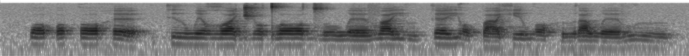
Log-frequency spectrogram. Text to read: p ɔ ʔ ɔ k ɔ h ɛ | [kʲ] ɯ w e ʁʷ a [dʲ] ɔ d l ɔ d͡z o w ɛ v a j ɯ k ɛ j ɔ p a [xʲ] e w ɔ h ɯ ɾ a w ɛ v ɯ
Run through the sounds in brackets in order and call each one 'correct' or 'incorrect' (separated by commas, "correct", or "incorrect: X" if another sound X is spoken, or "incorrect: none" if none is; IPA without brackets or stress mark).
correct, incorrect: d͡ʒ, correct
